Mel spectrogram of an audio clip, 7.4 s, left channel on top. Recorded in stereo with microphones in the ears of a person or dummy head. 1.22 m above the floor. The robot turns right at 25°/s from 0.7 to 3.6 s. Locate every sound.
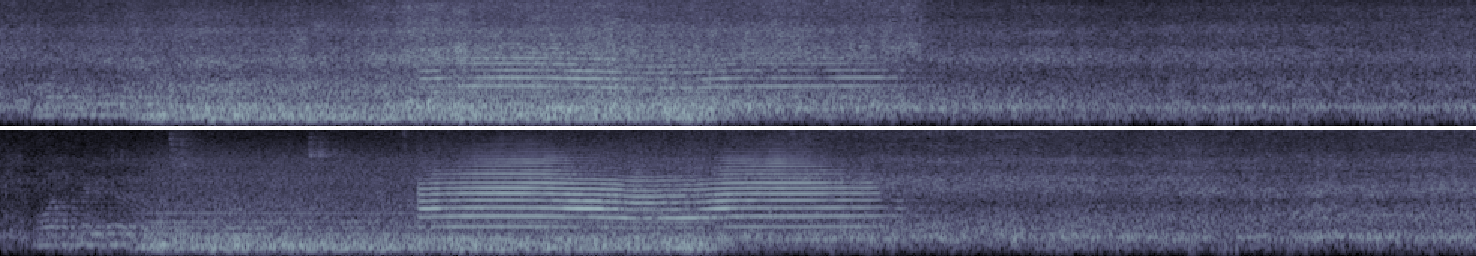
0.2 s a woman speaking: 75° right, 3 m; by 2.0 s 45° right, 3 m
2.1 s a trumpet: 105° right, 0.6 m; by 4.6 s 65° right, 0.6 m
